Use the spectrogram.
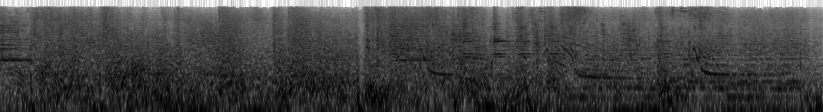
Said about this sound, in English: Bullets smash the inn windows and people lie cowering on the floor.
